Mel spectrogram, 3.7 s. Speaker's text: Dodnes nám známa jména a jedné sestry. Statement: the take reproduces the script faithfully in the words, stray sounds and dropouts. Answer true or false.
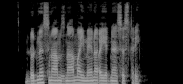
true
